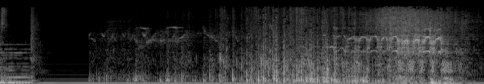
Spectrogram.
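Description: A skittish colt neighs in a long, shrill whinny that rises and wavers, with hooves clip-clopping underneath and a low steady hum throughout.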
